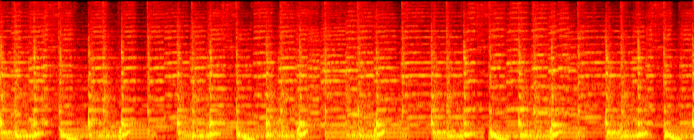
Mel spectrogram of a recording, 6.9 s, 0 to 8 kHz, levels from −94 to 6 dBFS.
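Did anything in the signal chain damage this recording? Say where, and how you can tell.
Yes. Between 3.46 and 3.56 s the audio lurches forward with no gap and roughly a second goes missing: a skip ahead, caused by audio being dropped in transit or by the jitter buffer discarding queued audio.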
